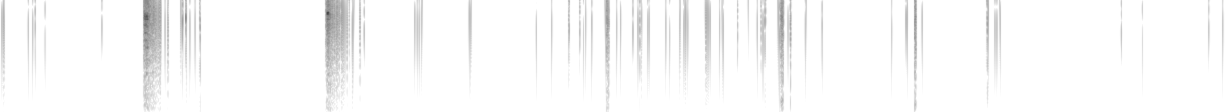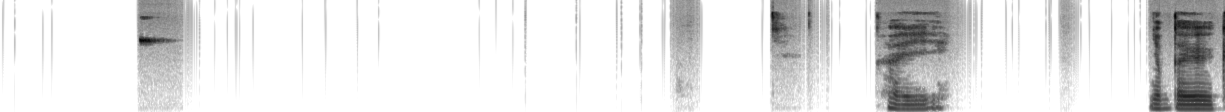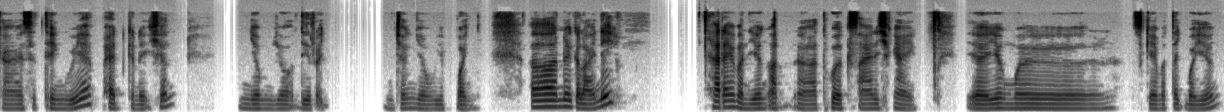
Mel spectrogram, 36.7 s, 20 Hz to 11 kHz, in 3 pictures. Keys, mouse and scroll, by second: 0.5 click, 4.3 click, 5.7 click, 6.3-6.9 scroll down 5, 6.9-7.5 scroll, 10.4 scroll, 11.0 scroll down 7, 11.9 click, 12.6-13.0 scroll down 2, 15.3 click, 15.4 scroll, 17.0 click, 17.3 right click, 18.4 Escape, 18.9 Escape, 19.3 click, 20.1 click, 20.7 click, 21.0 Escape, 21.1 right click, 21.4 click, 22.2 click, 22.9 click, 26.1 click, 27.4 click, 28.8 Escape, 29.2-29.6 scroll, 29.6 scroll down 3, 31.0-31.3 scroll up 2, 34.2 click, 34.2 scroll, 35.5 click, 35.5 scroll up 2.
